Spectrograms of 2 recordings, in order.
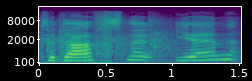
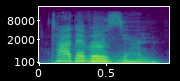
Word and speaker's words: Tadavosian: Tadavstian, followed by Patty Kabbalah, followed by Philip Costas. Butchered my name. Sorry. It's okay. Tadavosian.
